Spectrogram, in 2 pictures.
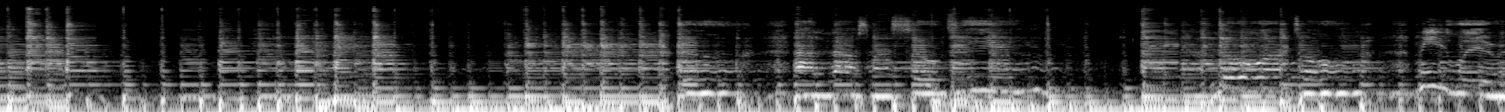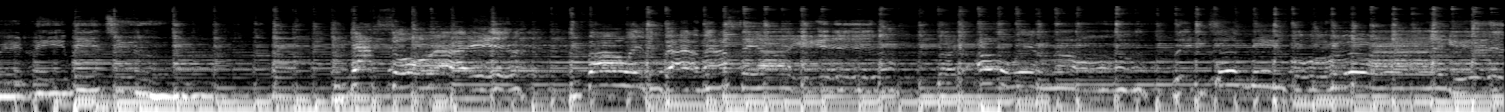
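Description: Live rock song on an amplified acoustic guitar strummed through a pedal board, with a man singing over it from a few seconds in.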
